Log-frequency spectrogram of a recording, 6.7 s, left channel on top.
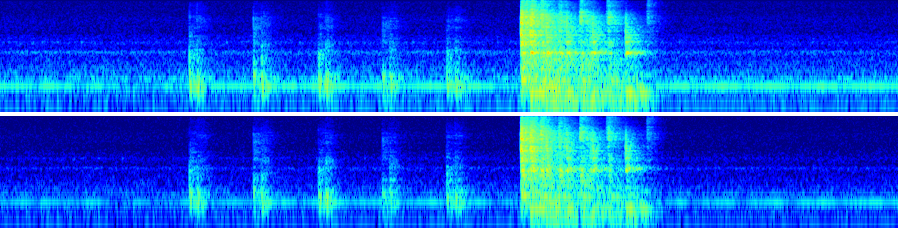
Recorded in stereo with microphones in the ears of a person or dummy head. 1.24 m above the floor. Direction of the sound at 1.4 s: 20° left (ahead or behind).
